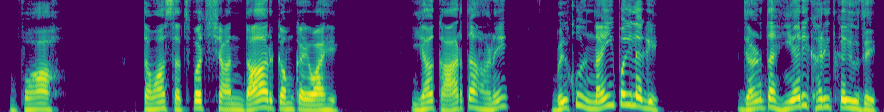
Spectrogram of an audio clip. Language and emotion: Sindhi, surprised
